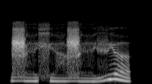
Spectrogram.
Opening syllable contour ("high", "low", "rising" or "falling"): low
